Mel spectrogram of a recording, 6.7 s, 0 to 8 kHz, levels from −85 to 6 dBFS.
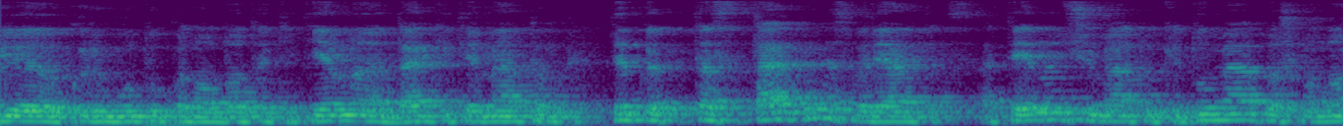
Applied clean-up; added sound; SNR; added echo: none; none; none; reverberation time 0.8 s.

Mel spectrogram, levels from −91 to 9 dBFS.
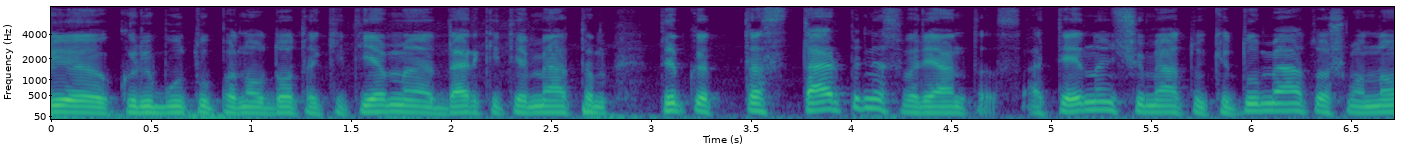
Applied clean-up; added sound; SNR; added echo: none; none; none; none.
